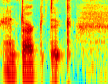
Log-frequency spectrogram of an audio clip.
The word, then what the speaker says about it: Antarctic: There's sort of like almost a hiccup in the word there, Antarctic.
